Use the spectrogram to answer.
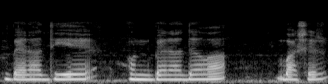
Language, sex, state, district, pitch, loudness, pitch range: Bengali, female, Tripura, West Tripura, 220 Hz, -15 LUFS, 150-230 Hz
